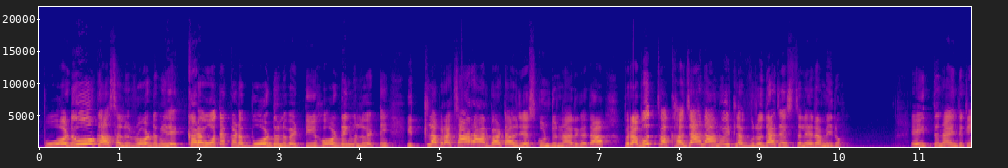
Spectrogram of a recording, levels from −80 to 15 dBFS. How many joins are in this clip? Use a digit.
1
